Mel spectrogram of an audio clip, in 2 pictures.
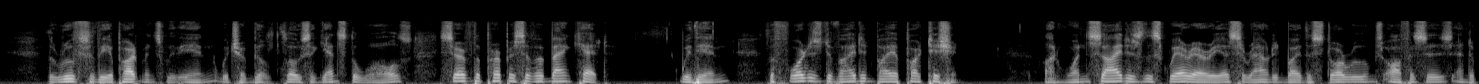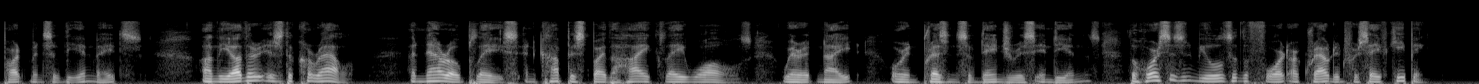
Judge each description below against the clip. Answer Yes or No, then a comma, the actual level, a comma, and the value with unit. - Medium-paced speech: Yes, average, 160 wpm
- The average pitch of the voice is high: No, low, 115 Hz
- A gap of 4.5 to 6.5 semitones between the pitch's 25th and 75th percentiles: No, average, 4.1 semitones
